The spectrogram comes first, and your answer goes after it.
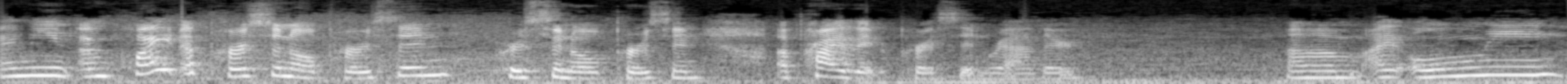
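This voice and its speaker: Soft-spoken and at a fairly slow pace, a woman comes through audible room echo and noticeable background noise. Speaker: beauty vlogger. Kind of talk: casual makeup tutorial chat. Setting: at home alone. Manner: quiet, soft-spoken.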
